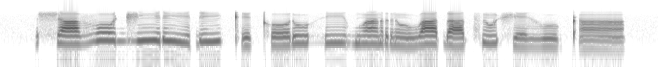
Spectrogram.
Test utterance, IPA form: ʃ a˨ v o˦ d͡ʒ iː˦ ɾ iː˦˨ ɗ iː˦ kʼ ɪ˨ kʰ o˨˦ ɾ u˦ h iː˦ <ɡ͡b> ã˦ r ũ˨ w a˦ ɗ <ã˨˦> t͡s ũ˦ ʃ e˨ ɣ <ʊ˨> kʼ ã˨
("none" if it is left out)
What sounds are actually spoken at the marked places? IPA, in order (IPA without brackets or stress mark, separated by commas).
ɡʷ, a˨˦, u˨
